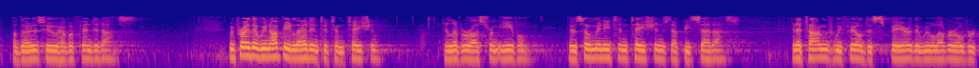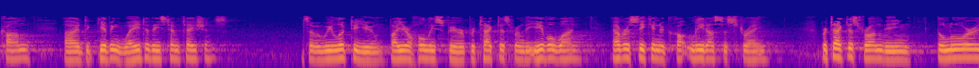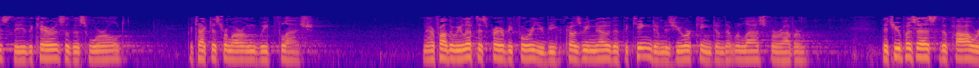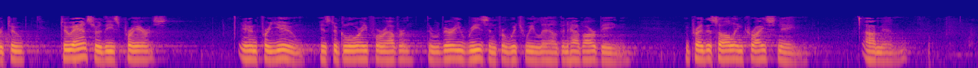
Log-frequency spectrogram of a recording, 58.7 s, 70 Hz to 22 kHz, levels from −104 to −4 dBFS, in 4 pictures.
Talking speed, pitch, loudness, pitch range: 145 wpm, 155 Hz, -33 LUFS, 150-160 Hz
